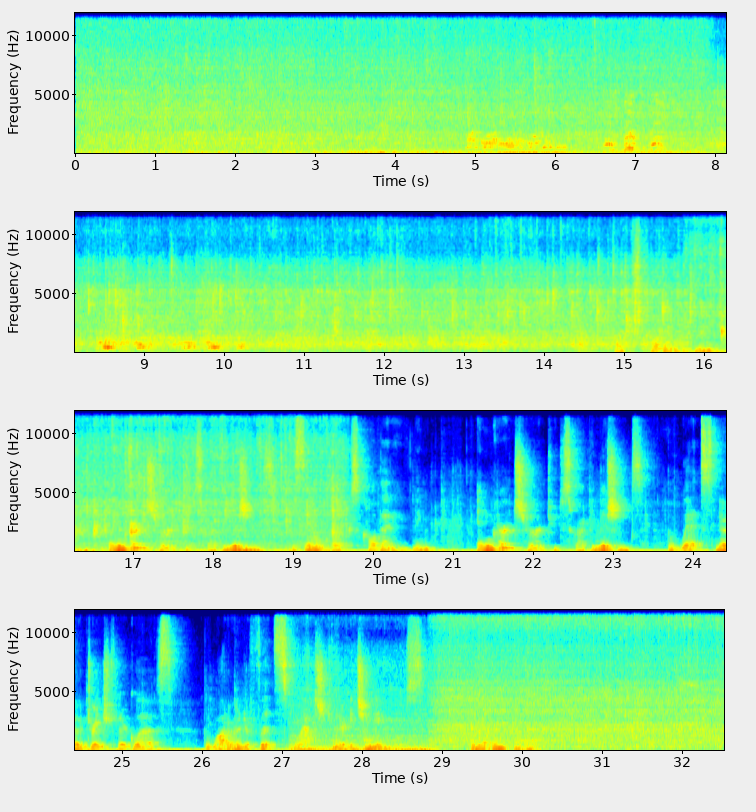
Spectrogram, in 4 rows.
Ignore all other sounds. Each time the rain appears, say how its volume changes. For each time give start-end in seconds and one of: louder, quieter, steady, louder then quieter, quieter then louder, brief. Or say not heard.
0.0-32.4 quieter then louder.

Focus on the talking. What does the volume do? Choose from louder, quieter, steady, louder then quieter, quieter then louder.
steady.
